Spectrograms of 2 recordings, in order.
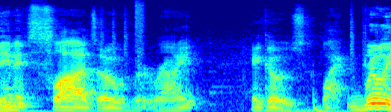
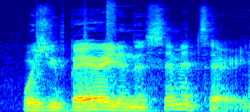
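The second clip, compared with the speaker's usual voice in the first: normal talking voice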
